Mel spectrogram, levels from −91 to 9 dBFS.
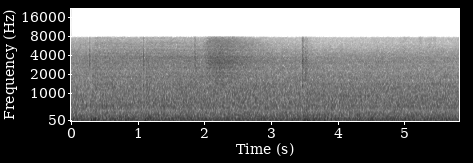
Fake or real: real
